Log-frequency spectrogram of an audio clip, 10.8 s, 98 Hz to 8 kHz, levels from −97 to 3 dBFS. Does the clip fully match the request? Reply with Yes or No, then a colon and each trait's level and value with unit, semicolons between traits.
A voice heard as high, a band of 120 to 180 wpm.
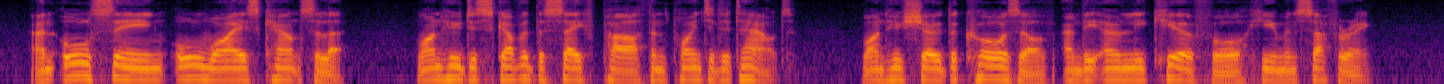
No: low, 115 Hz; average, 160 wpm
